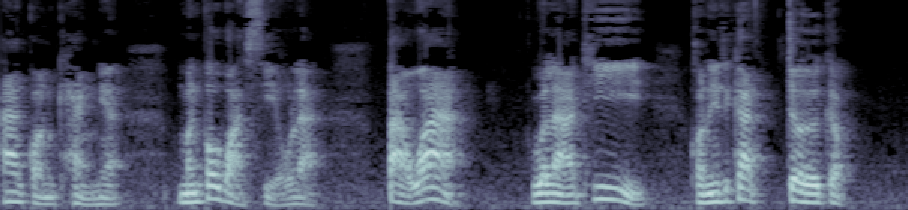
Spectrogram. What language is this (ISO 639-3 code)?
tha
